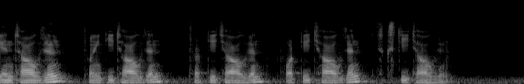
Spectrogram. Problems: none marked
